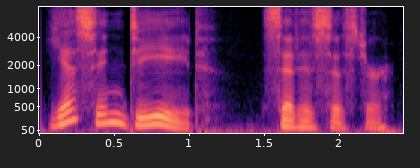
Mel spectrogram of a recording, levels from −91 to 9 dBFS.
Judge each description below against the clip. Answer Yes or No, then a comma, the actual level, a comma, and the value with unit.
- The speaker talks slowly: Yes, slow, 125 wpm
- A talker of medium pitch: No, low, 125 Hz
